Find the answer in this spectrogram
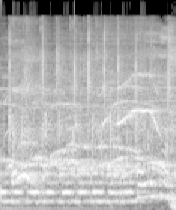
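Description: Dance music in a stretch with the bass dropped out, a short note pulsing about four times a second, while a crowd of guests cheers and whoops over it.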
